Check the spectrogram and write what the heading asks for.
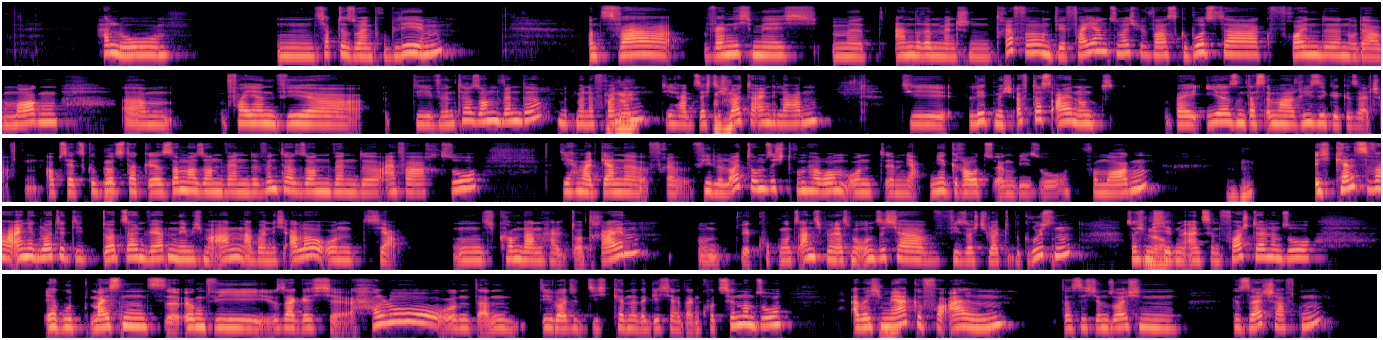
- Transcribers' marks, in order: none
- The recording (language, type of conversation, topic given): German, advice, Warum fühle ich mich bei Feiern mit Freunden oft ausgeschlossen?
